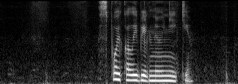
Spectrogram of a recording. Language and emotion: Russian, neutral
